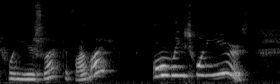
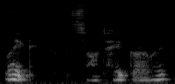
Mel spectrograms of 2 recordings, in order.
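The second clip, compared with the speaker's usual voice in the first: whisper; 2 semitones lower, 10 dB quieter than usual. Real, not acted. Savouring garlic.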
